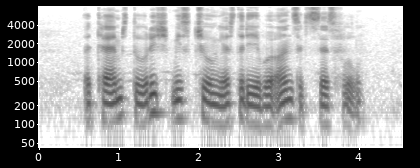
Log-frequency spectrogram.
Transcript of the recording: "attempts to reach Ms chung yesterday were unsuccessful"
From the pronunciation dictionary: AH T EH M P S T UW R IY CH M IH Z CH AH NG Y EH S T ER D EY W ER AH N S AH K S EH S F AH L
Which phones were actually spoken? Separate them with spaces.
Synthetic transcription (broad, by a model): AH T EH M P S T UW R IY CH M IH S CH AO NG Y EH S T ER D EY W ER AH N S AH K S EH S F AH L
